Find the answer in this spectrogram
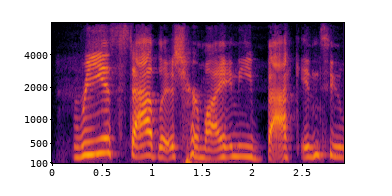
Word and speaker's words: Hermione: least the first four books I was saying her my own so I'm really pleased at least this time we get to like reestablish Hermione back into like the naming lexicon and be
